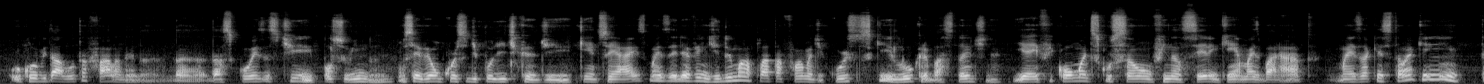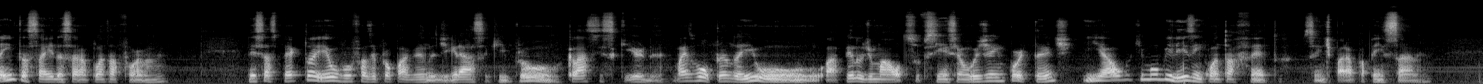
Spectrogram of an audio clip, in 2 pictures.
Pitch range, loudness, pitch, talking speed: 120-160 Hz, -18 LUFS, 135 Hz, 190 wpm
